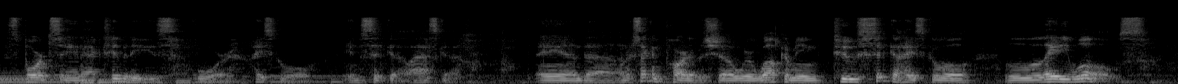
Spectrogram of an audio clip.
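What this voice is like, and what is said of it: Sick, congested-sounding voice. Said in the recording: “Probably tell that I have a cold”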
